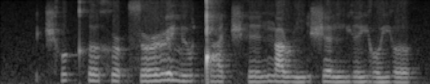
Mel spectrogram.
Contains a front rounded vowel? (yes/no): no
